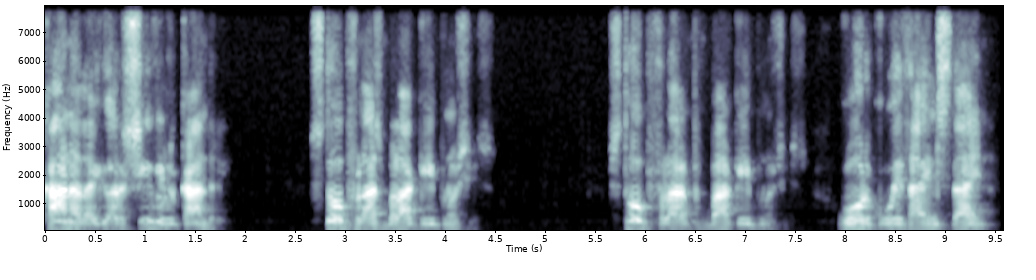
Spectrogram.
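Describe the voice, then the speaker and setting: An older man, a native Greek speaker with a Greek accent, records his own video to make an urgent public appeal in broken English, leaning on short repeated phrases. His voice is fairly high and animated, with a sharp edge. He speaks slowly and pauses often.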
